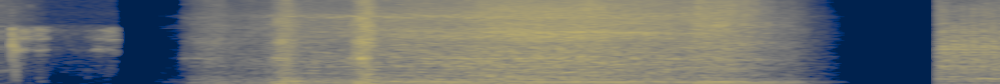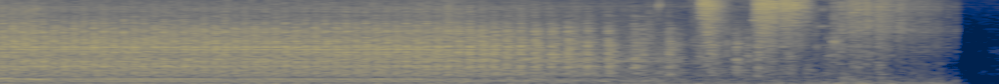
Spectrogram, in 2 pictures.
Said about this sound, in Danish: Ja, sådan lyder det, når en øh, minister kører biogas-lastbil. Det var nemlig selvfølgelig transportministeren her, der øh, ankommer til interview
